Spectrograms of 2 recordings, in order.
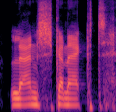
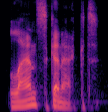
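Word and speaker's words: Landsknecht: 100 reliable is that you don't say shut in the middle it's actually so it's like landscaping oh lance connect so it's not lansh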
